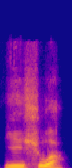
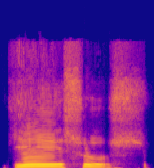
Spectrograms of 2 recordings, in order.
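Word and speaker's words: ישוע: ya yotsin W Ayin Bacanya adalah yesua yotsin wo Ayin tidak bisa dibaca Yesus pahami baik-baik ya tidak bisa jadi bacanya harus pakai Ibrani enggak bisa pakai Indonesia nama juruelamat yang disediakan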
